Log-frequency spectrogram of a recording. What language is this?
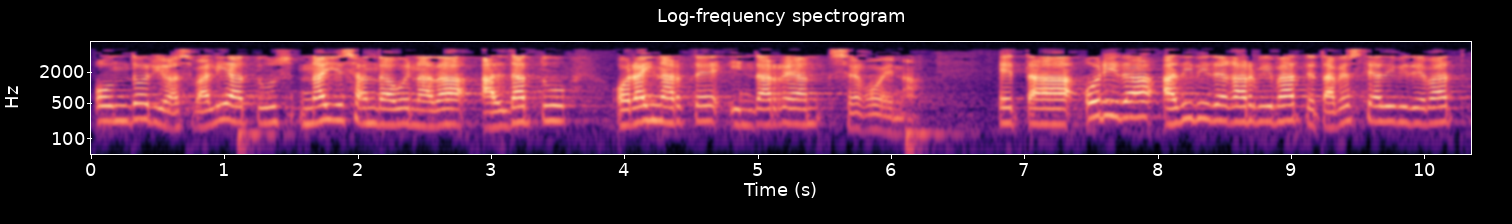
Basque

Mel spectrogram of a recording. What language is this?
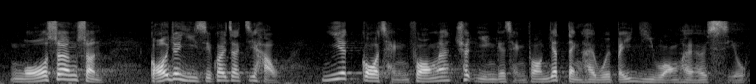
Cantonese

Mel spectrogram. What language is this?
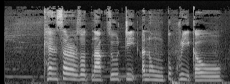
Hakha Chin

